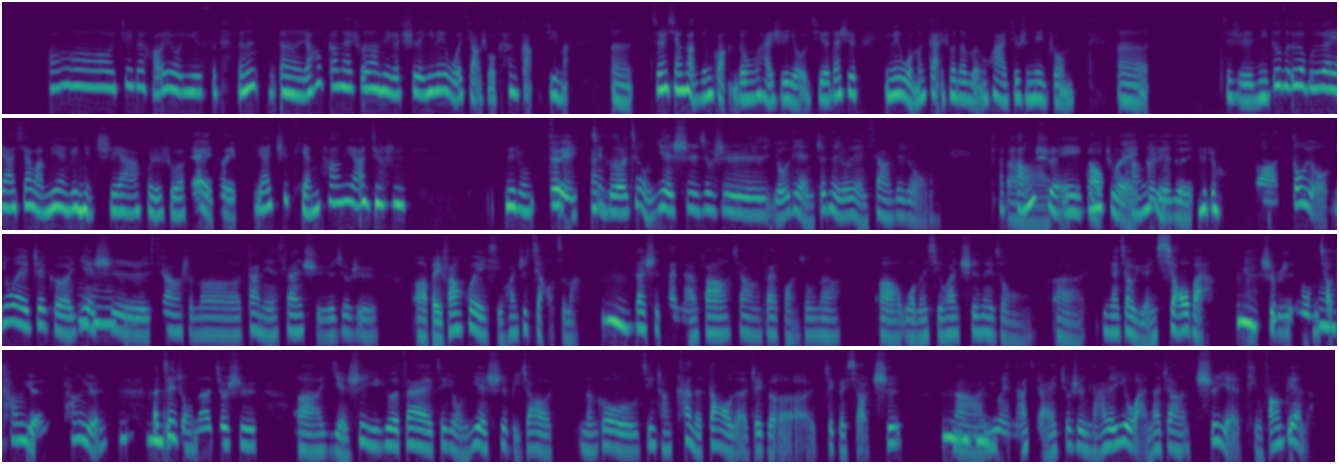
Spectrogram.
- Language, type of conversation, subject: Chinese, podcast, 你会如何向别人介绍你家乡的夜市？
- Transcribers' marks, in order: laughing while speaking: "吃呀！"; laughing while speaking: "就是"; laughing while speaking: "那种"; chuckle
